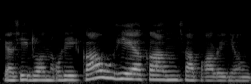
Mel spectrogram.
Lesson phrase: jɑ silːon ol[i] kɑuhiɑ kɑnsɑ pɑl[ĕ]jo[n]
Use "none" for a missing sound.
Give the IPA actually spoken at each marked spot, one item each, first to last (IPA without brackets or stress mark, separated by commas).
i, ĭ, ŋ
